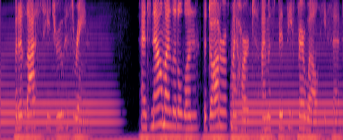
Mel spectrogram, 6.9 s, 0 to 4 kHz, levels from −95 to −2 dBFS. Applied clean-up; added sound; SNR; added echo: none; Wind instrument, woodwind instrument; 9 dB; none.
